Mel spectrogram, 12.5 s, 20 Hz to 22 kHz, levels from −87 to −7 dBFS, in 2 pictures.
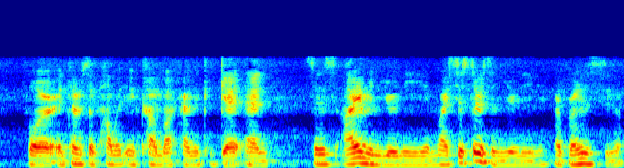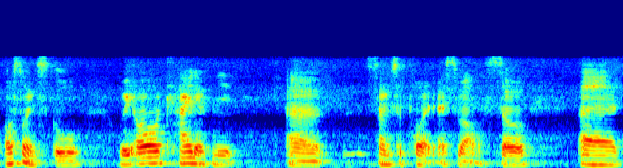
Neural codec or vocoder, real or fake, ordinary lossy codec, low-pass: none; real; MP3, 32 kbps; 5.4 kHz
